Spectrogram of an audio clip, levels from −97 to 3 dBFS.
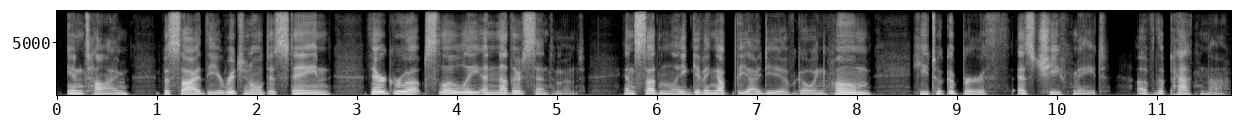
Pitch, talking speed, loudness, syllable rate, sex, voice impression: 135 Hz, 160 wpm, -20 LUFS, 5.0 syllables/s, male, masculine, adult-like, slightly fluent, slightly cool, slightly refreshing, sincere, friendly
